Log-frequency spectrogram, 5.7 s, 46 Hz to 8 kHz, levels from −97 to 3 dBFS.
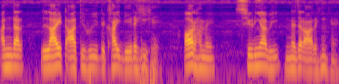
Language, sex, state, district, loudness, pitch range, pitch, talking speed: Hindi, male, Chhattisgarh, Korba, -21 LUFS, 110-130 Hz, 120 Hz, 170 wpm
